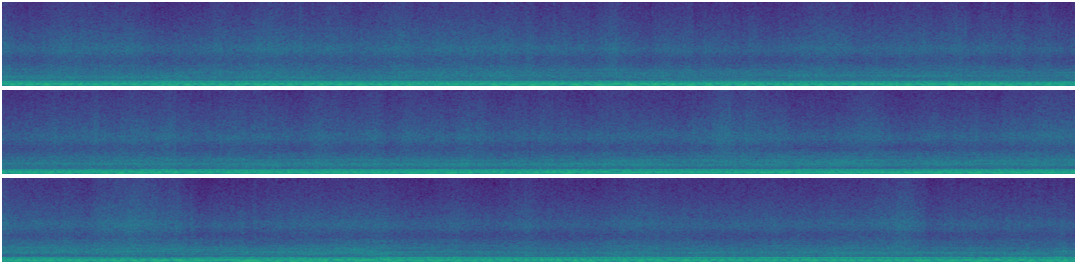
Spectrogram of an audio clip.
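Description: Motorboat engine running steadily at cruising speed as the boat crosses open sea, with water rushing past the hull and spray from the wake.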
